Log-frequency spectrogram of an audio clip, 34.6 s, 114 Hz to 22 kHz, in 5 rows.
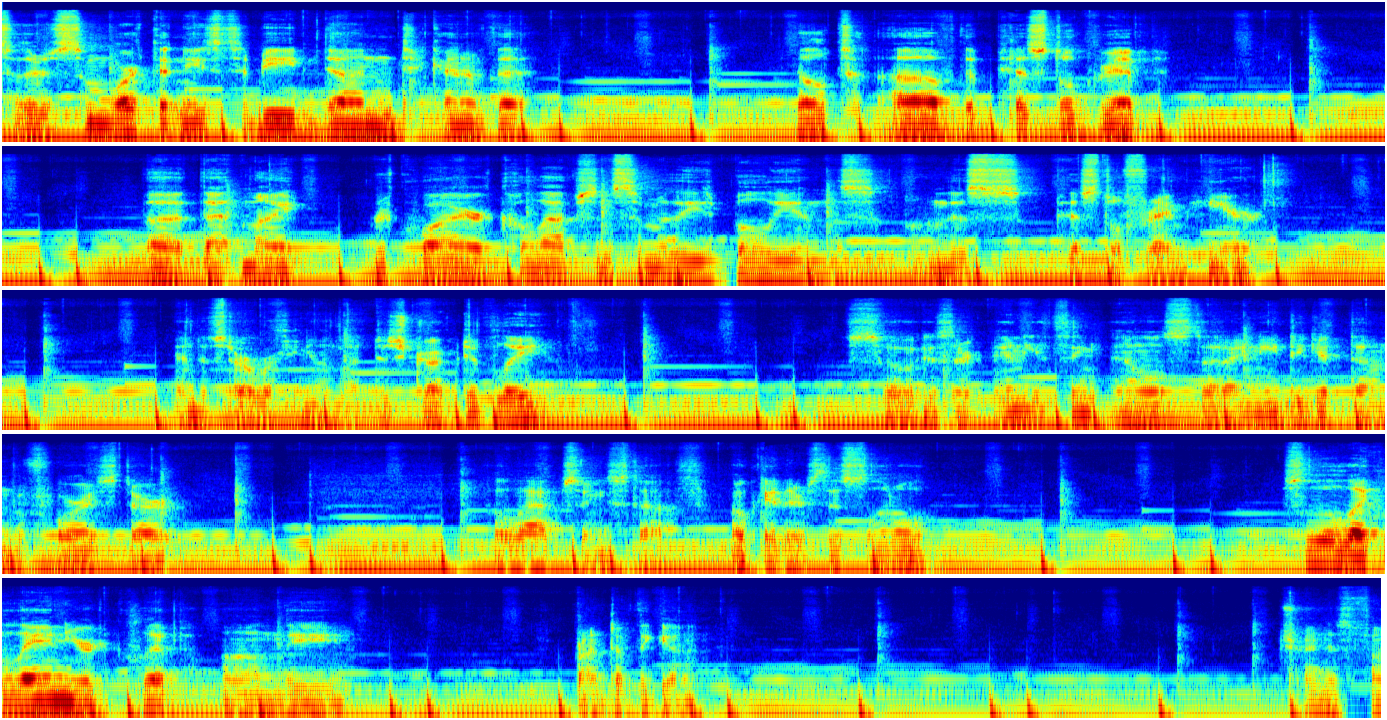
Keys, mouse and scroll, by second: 0.7 middle drag, 1.4 shift+middle drag, 1.9 middle drag, 2.2 middle drag, 2.7 shift+middle drag, 3.6 middle drag, 5.3 middle drag, 6.2 middle drag, 12.2 middle drag, 12.8 shift+middle drag, 13.5 middle drag, 14.0 middle drag, 15.1-15.4 shift+middle drag, 15.6 middle drag, 16.4 shift+middle click.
